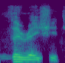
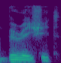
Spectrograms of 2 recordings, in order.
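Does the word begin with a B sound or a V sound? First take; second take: V; B. First: The word begins with a V sound. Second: The word begins with a B sound. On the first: "If you read it without a dot, you would read it as Vereshit. You read with a V" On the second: "when it has a dot in it, you read it as a B"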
